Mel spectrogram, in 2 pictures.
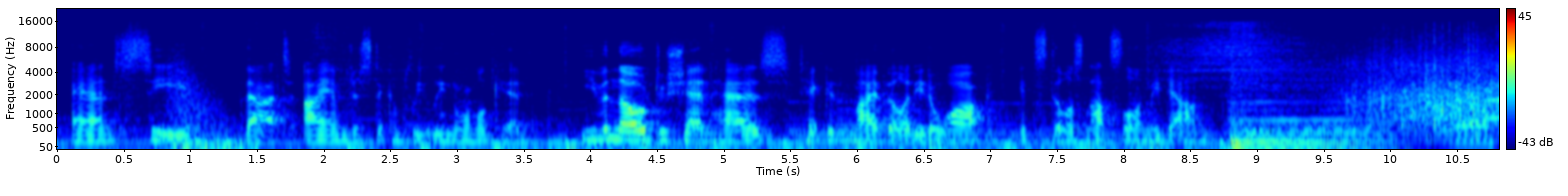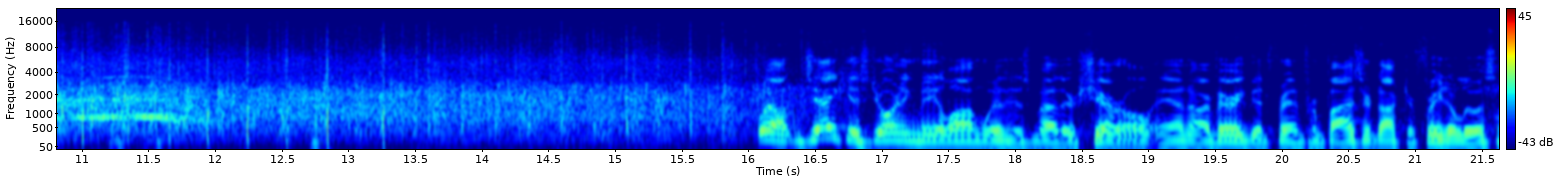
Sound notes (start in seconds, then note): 9.5 applauding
